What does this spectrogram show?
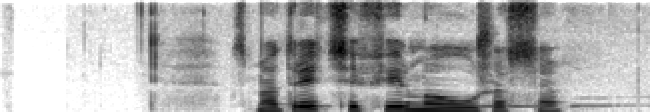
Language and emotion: Russian, neutral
